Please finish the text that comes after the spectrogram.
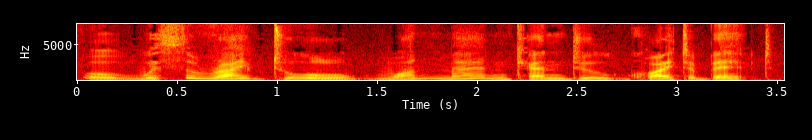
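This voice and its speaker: A man's voice: sits high, big pitch swings, takes it slowly, gravelly, slightly rough, voice pushed up, full character voice. Man voicing a courtly older inventor. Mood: genteel. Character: courtly older male inventor, dryly amused.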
